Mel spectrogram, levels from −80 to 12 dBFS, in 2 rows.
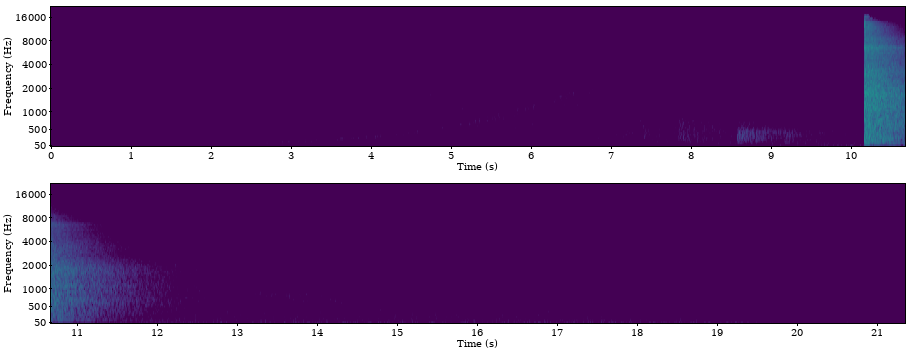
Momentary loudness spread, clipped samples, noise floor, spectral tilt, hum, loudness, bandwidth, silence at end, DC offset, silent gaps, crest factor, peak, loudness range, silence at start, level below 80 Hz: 24 LU; under 0.1%; under -90 dBFS; -0.5 dB/octave; none; -29 LUFS; 16.5 kHz; 9.9 s; under 0.1%; none; 38 dB; -6 dBFS; 13 LU; 10.15 s; -82 dBFS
